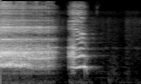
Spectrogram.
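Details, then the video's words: Red junglefowl, from a mixed recording, giving a brief crow fragment: a loud, harsh, strongly harmonic note lasting about half a second, then a short pause and a shorter, falling final note ending abruptly. "Mix red junglefowl qaib dib qaib qus txuam txoov"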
